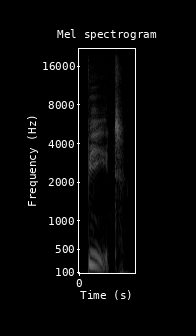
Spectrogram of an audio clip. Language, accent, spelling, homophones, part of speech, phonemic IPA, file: English, US, beat, beet / bet, noun / verb / adjective, /biːt/, En-us-beat.ogg
- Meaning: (noun) 1. A stroke; a blow 2. A pulsation or throb 3. A pulse on the beat level, the metric level at which pulses are heard as the basic unit. Thus a beat is the basic time unit of a piece 4. A rhythm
